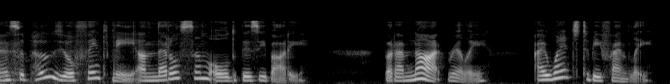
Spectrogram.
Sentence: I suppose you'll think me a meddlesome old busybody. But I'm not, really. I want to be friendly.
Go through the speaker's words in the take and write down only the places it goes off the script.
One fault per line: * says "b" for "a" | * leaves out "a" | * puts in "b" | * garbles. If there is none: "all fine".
* says "went" for "want"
